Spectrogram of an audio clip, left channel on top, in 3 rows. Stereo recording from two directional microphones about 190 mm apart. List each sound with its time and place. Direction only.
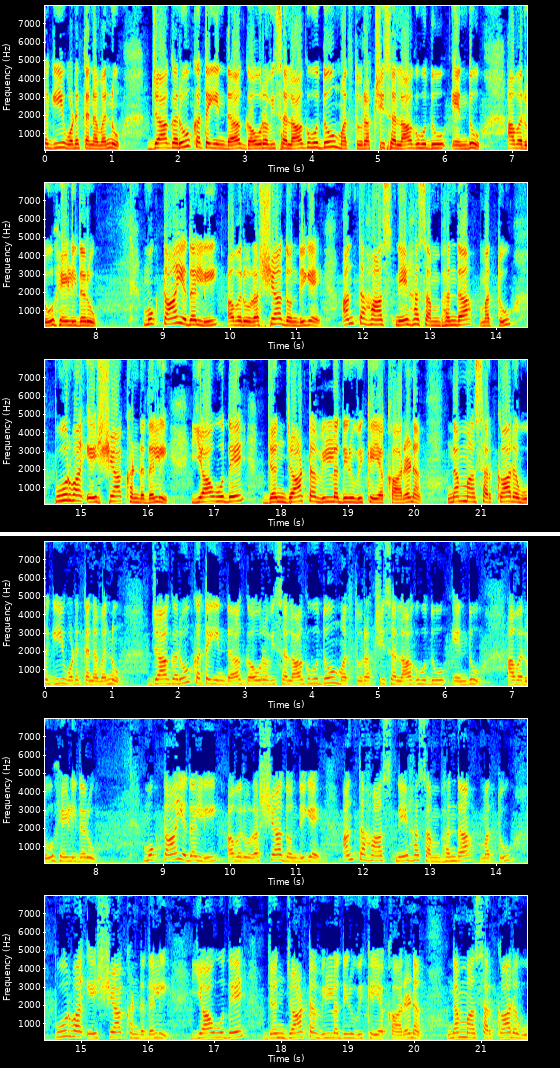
0.0 s a woman's voice: 35° left (ahead or behind)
